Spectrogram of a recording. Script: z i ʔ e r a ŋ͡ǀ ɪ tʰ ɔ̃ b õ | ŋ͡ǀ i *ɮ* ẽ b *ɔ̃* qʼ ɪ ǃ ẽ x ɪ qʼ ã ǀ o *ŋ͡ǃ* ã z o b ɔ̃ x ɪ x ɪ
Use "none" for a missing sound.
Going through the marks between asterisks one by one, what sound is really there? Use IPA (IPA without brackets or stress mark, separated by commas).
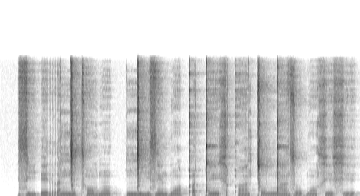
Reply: z, ɔ̃, ŋ͡ǃ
